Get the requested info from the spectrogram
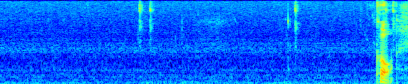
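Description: Faint computer mouse clicks, a few single clicks over low room tone, with one louder brief sound near the end.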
